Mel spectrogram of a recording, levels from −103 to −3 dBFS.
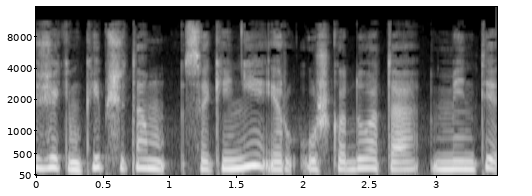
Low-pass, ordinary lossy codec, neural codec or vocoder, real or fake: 14.4 kHz; MP3, 48 kbps; none; real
